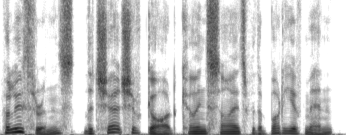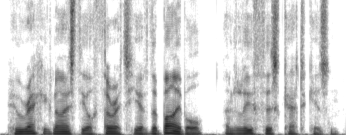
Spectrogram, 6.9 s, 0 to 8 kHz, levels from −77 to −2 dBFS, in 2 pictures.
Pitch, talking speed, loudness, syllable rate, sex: 110 Hz, 190 wpm, -18 LUFS, 5.8 syllables/s, male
